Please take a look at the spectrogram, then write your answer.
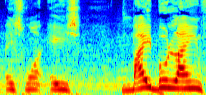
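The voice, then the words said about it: Put-on Cockney accent. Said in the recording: “now I'll be doing it in a Cockney accent ... You're going to have to say that a little bit less British”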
